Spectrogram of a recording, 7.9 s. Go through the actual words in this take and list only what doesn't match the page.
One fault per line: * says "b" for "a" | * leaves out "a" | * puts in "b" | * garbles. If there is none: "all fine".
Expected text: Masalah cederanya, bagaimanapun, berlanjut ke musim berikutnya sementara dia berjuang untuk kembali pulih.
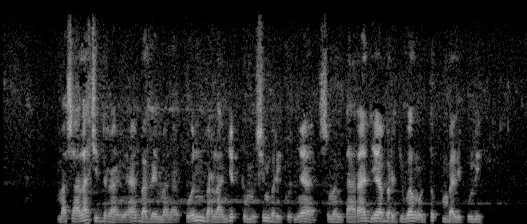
all fine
